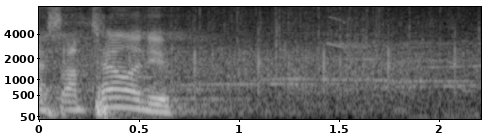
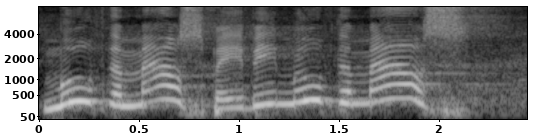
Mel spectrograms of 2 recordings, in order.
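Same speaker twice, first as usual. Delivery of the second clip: slow pleading; 8 semitones higher, slower than usual. Acted. Urging dumb tweeters.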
